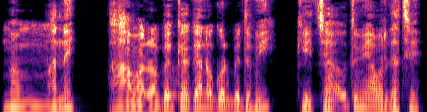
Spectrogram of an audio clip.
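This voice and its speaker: A nervous young man played by an actor in a horror cartoon, mid-pitched and recorded dry. He is jumpy and frightened, stammering questions into the night. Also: moderate pace, dark tone, dry recording, close to an everyday voice. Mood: startled, nervous.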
